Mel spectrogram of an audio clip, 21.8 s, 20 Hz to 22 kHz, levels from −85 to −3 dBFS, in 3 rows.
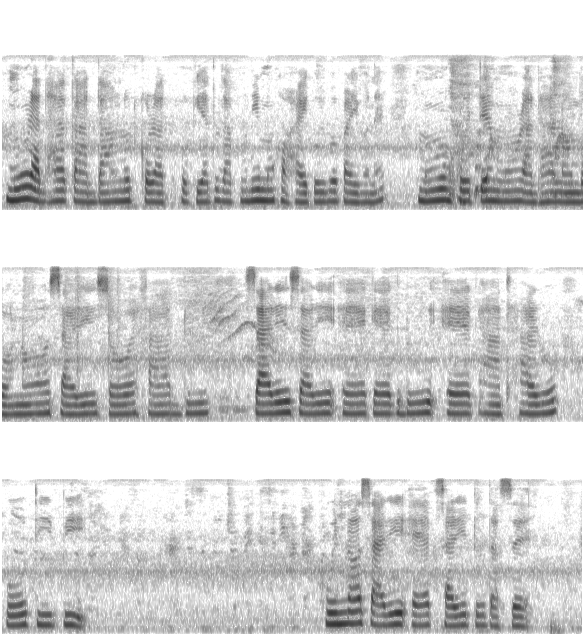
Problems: constant background noise, background conversations at intervals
